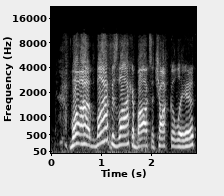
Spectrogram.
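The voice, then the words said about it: Southern-accented movie character impression. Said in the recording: “now do your southern one... can you talk southern?... so you want me to do like Forrest Gump?”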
